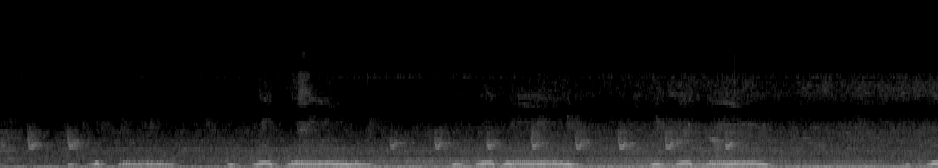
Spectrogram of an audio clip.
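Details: Spotted dove decoy repeating soft cooing phrases with short pickup notes before longer coos, accompanied by a series of thin high chirps from another bird and a low drone.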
